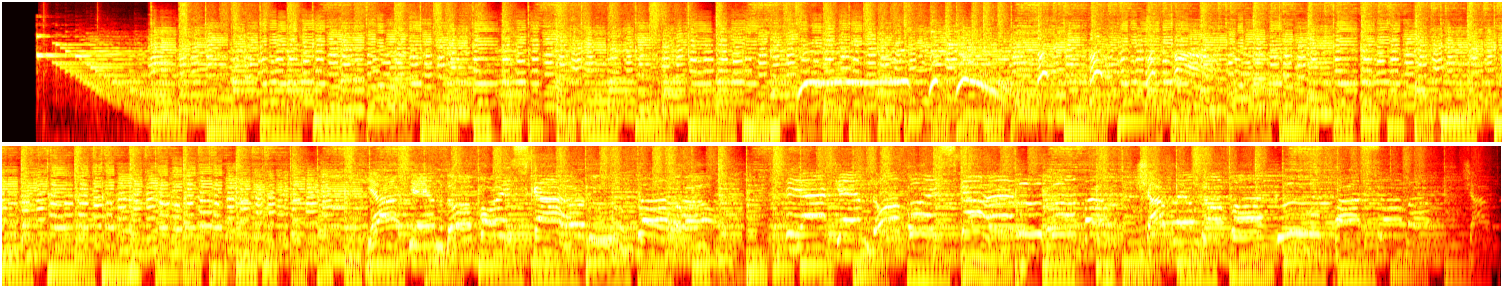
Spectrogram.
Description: Polkas, Waltzes and Obereks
